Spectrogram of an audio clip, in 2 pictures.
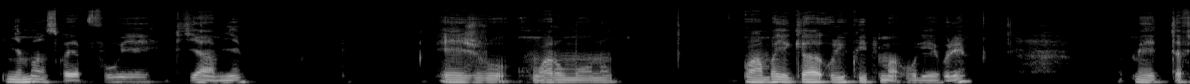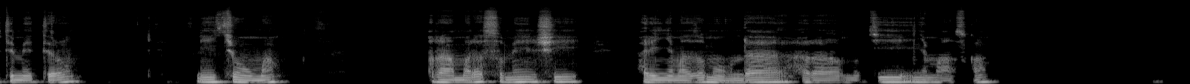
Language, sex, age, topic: Kinyarwanda, male, 25-35, agriculture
